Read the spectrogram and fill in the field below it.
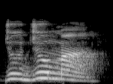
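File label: "jujuman", Nigerian Pidgin, female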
